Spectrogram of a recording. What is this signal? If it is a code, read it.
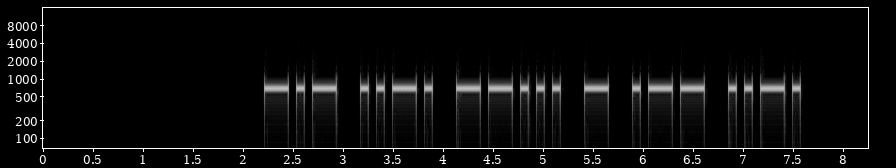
Morse code, heard as a keyed tone, about 16 wpm, 700 Hz. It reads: KF7TWF
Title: USA Call Signs - 6 Characters - Repeated 3x - 15wpm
